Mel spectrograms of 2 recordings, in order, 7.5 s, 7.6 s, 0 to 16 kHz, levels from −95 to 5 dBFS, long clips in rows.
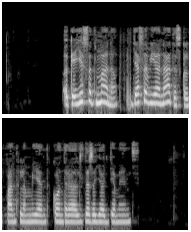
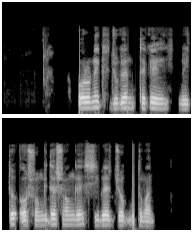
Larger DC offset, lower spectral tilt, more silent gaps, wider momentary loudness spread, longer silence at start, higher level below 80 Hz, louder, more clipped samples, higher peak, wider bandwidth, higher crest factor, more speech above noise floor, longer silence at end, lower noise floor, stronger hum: neither; about the same, -5 dB/octave vs -4.5 dB/octave; second, none vs 1.07-1.30 s, 1.41-1.51 s, 3.44-3.53 s, 3.79-3.90 s; about the same, 10 LU vs 8 LU; first, 1.25 s vs 0.85 s; about the same, -58 dBFS vs -54 dBFS; about the same, -16 LUFS vs -17 LUFS; neither; about the same, -2 dBFS vs -2 dBFS; about the same, 8 kHz vs 7.6 kHz; about the same, 16 dB vs 16 dB; about the same, 62 dB vs 60 dB; first, 1.05 s vs 0.75 s; about the same, -78 dBFS vs -77 dBFS; neither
